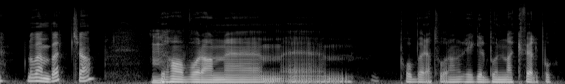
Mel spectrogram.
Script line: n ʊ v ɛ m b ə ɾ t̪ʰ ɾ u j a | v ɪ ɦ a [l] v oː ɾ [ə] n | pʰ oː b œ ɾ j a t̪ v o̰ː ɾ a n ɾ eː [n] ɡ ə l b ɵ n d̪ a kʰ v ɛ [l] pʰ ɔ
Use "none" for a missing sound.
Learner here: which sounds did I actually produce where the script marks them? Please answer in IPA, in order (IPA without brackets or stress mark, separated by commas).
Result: ɾ, a, none, lː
